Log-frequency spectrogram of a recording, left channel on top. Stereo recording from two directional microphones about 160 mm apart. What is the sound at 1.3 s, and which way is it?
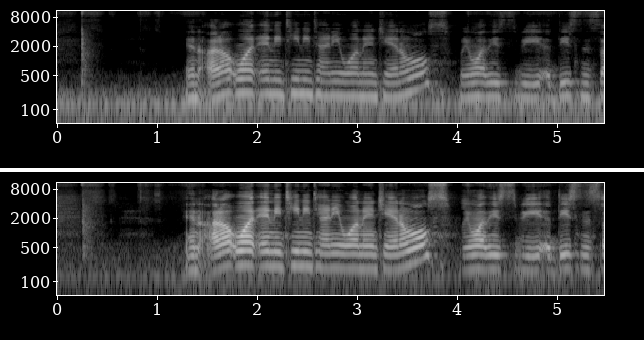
Speech, 20° right (ahead or behind).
